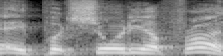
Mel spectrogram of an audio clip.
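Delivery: shrill, very high, loud yell. Retelling a photo moment when someone in the crowd called out: imitating someone yelling out. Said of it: "someone yells out".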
